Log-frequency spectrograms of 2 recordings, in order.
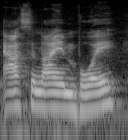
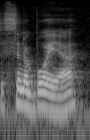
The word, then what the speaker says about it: Assiniboia: Some people would say asinine boy, and it's like, no, it's Assiniboia.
